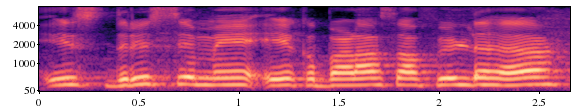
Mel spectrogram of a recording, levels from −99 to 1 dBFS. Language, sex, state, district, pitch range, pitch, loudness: Hindi, male, Jharkhand, Garhwa, 225-245 Hz, 235 Hz, -12 LUFS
